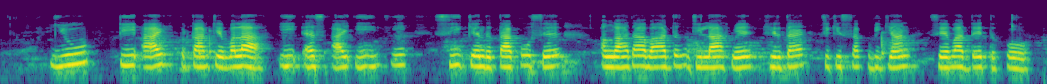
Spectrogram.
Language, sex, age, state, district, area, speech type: Maithili, female, 45-60, Bihar, Madhubani, rural, read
